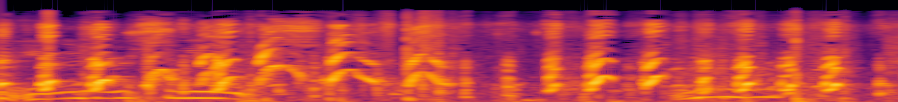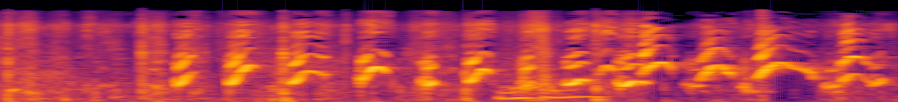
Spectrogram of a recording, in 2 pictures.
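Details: A litter of three-week-old puppies from Flute, nursing and playing, produces a dense stream of short squeaky yelps and arched whines, many per second, broken by a few held, level whimpers.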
